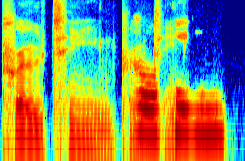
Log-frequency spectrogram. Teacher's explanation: Don't trill the R. The R is sort of flat.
